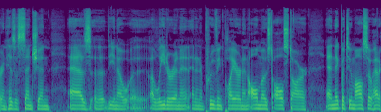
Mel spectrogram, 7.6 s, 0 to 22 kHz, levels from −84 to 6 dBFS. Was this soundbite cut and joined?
no; 0 cuts

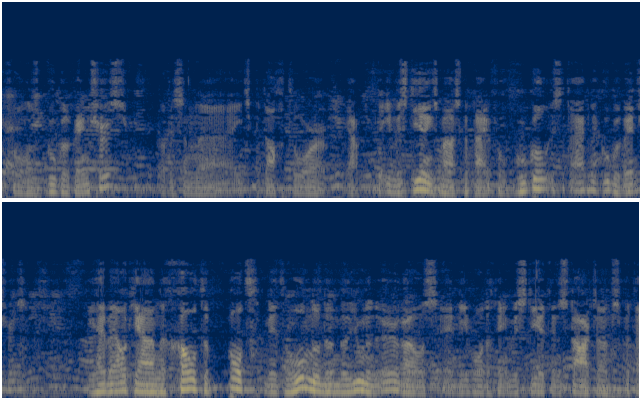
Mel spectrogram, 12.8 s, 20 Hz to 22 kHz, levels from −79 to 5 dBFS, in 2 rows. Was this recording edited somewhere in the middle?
no; 0 cuts

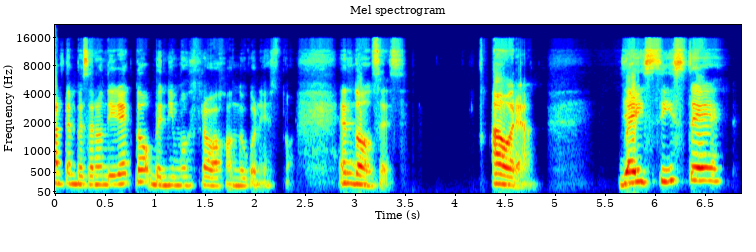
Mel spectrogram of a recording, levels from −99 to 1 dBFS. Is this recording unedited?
yes; 0 cuts

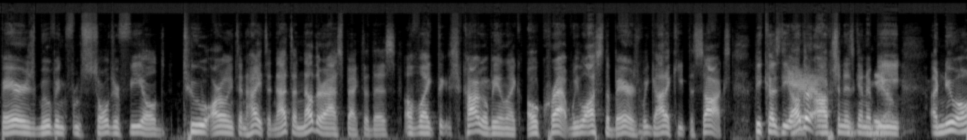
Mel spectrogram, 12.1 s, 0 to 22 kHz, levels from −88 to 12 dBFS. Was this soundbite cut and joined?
yes; 1 cut; at 5.0 s

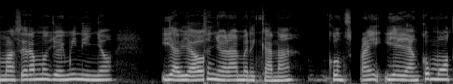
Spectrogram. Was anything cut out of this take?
yes; 2 cuts; at 2.0 s, 3.5 s

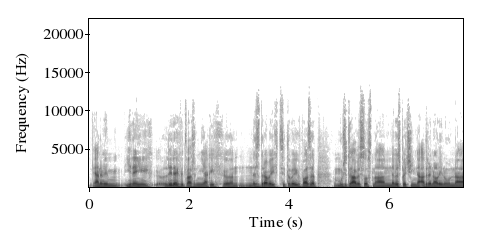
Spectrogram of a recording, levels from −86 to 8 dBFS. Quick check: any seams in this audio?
yes; 1 cut; at 5.2 s

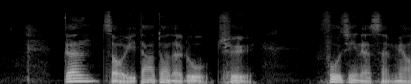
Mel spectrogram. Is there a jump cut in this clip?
no; 0 cuts

